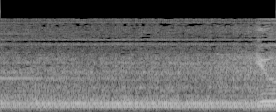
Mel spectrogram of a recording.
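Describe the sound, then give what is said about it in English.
A new car's engine hums steadily at a low, even pitch, continuous, with a brief rise near the end as it seems to rev or pick up speed, while driving from the airport into town in Sarasota, Florida. “There I was met at the airport by my old friend and fishing pal, Earl Poorman, and we drove on into town.”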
